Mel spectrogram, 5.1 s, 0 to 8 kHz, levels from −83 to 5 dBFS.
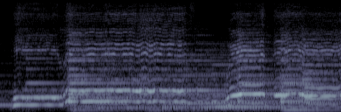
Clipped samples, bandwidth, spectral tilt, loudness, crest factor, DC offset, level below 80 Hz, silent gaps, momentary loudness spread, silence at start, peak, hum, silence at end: under 0.1%; 7.6 kHz; -7 dB/octave; -35 LUFS; 14 dB; under 0.1%; -56 dBFS; none; 7 LU; 0 s; -20 dBFS; none; 0 s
